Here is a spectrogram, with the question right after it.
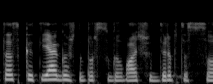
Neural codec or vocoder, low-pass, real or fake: codec, 16 kHz, 8 kbps, FunCodec, trained on Chinese and English, 25 frames a second; 7.2 kHz; fake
